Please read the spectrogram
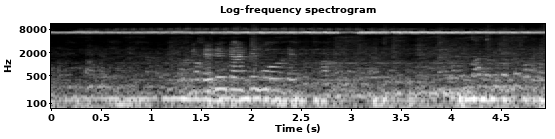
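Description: Crickets trilling steadily, a high-pitched unbroken tone that drops out briefly about three seconds in, over a low steady hum and faint voices.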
